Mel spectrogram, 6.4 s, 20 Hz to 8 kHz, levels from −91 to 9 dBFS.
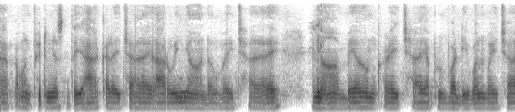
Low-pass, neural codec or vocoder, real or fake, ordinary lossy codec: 7.2 kHz; codec, 24 kHz, 0.9 kbps, WavTokenizer, medium speech release version 2; fake; none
